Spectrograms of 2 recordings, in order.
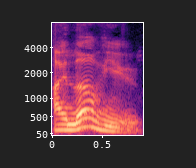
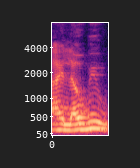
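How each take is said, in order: First: The v is made with teeth on lower lip. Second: The v is made with rounded lips, like w. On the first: The speaker calls it right. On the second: The speaker calls it wrong.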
